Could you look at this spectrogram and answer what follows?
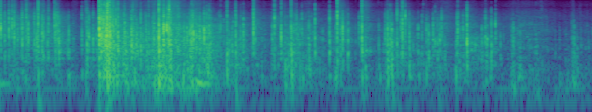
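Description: A plastic bag of mozzarella cheese crinkling as it is handled. It is loudest about a second in and dies away toward the end.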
